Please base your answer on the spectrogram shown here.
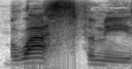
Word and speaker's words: blasphemy: This word here, blasphemy. So we're working on an S into an F sound.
